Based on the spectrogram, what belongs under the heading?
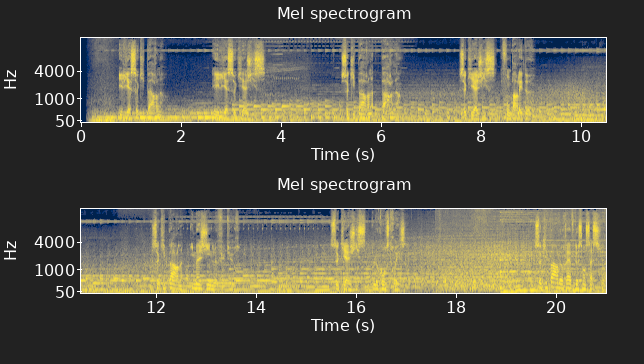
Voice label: Spot TV voiture électrique; Nissan LEAF

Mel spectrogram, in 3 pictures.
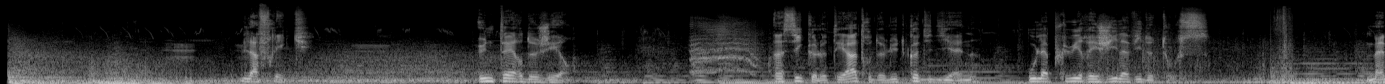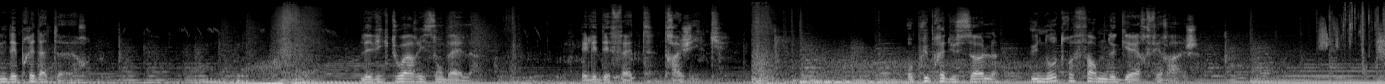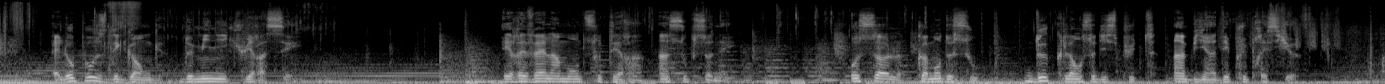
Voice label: narration intro bousiers

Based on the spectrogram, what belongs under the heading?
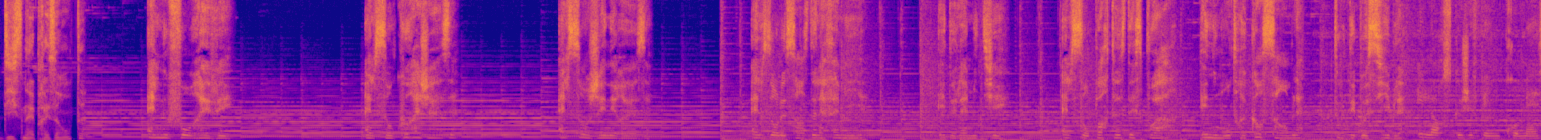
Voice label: légèrement dans le souffle entrainante positive; LES PRINCESSES DYSNEY

